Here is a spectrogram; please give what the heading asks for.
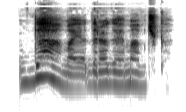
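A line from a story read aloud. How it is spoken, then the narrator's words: Whisper. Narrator (Russian): прошептала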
